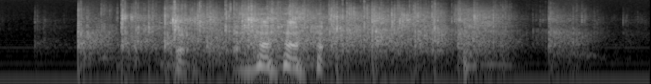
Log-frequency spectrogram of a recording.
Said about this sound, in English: You know, you'd be getting a round of applause today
